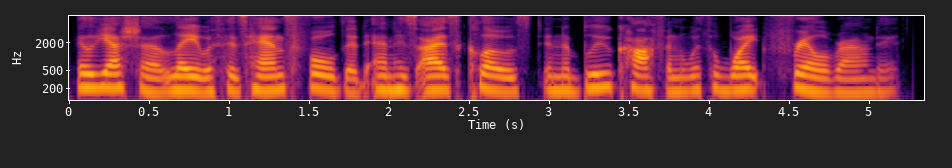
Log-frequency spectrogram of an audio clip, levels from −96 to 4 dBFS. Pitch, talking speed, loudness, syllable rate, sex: 180 Hz, 225 wpm, -19 LUFS, 5.1 syllables/s, female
